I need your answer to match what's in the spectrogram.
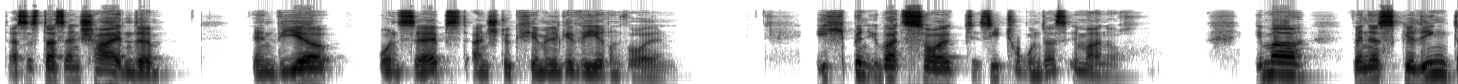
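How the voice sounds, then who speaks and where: A man's voice: a little high, a bit bright. Earnest male pastor preaching. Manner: measured, earnest preaching with rising emphatic phrases. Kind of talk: sermon.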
